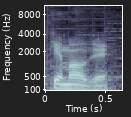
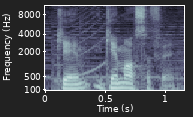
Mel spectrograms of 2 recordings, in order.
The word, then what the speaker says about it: Gameosophy: No, not Gameology. Gameosophy. Gameosophy. Yeah, that's how it's pronounced.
